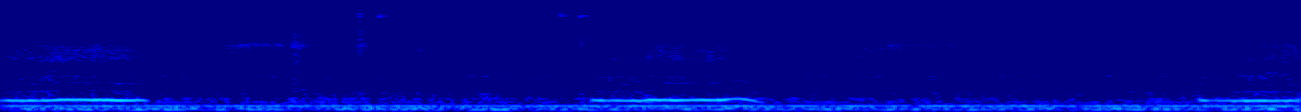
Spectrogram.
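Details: Sleeping cat snoring very loudly: a low, rattly snore repeating about every three seconds over a steady background hum.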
